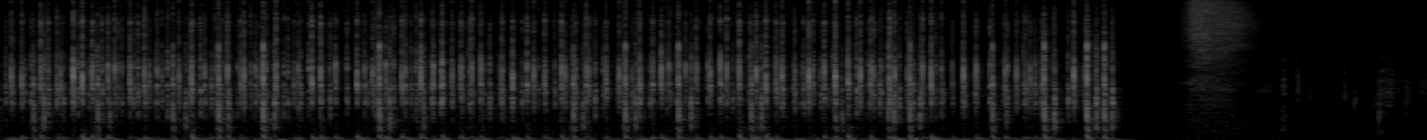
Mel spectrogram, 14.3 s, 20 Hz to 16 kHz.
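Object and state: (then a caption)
Plastic mechanical keyboard being typed on. Both hands type rapidly with their fingertips on a REXUS DAXA M64 Ultimate wireless gaming mechanical keyboard, a compact 60% board with white, grey and red PBT plastic keycaps. About 11 seconds of dense, bright, clacky keystrokes with very short decay follow. The typing stops, a brief soft hissing rustle is heard as the keyboard is lifted and held by its sides, and a few faint light knocks close the clip.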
